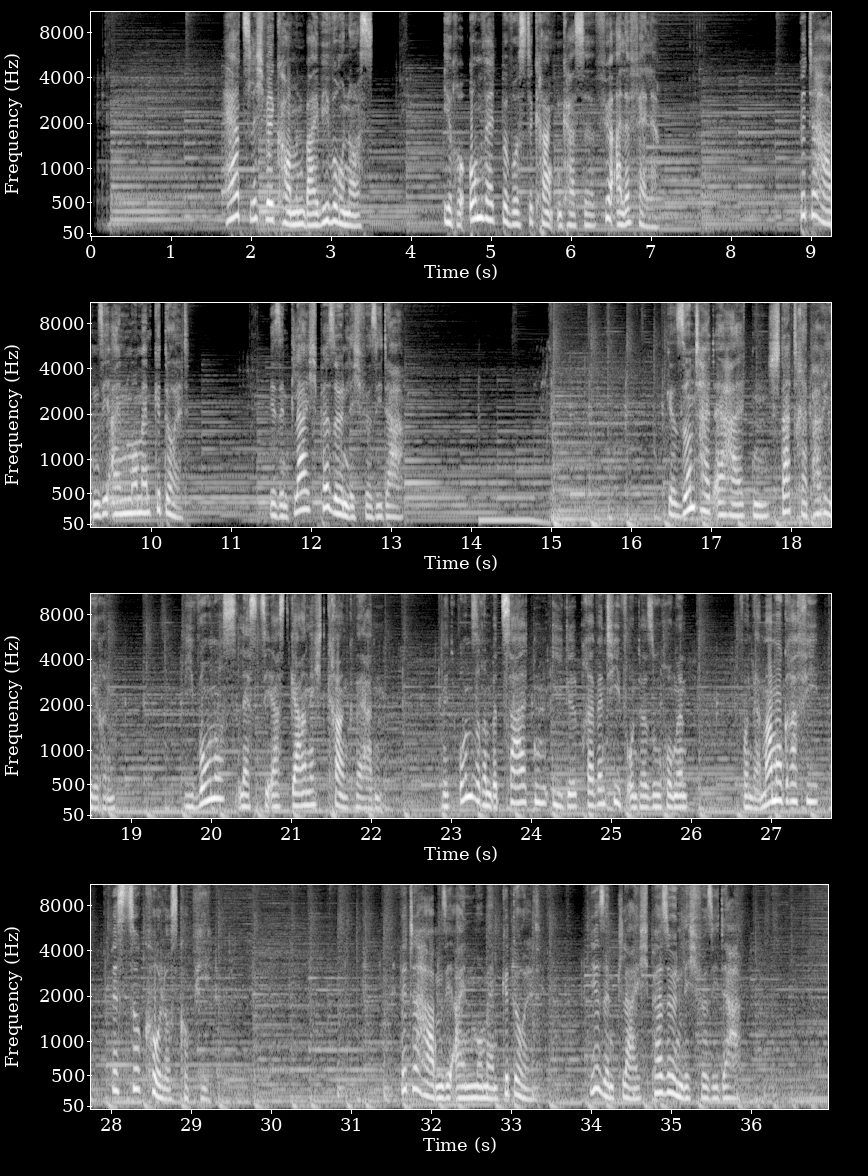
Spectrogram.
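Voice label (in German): telefonansage warteschleife, Sprecherin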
